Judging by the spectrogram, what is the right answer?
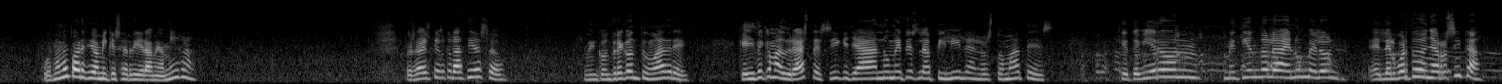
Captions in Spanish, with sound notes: Pues no me pareció a mí que se riera mi amiga. ¿Sabes qué es gracioso? Me encontré con tu madre, que dice que maduraste, sí, que ya no metes la pilila en los tomates, (Todos ríen) que te vieron metiéndola en un melón, en el huerto de doña Rosita.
